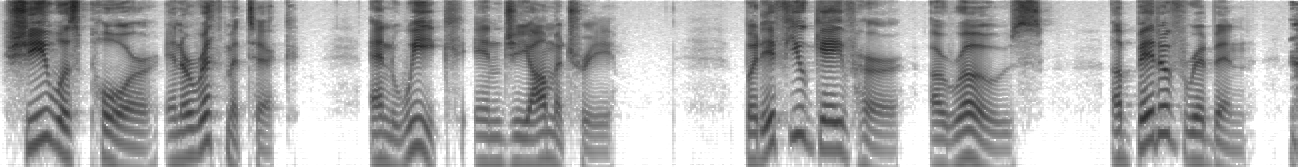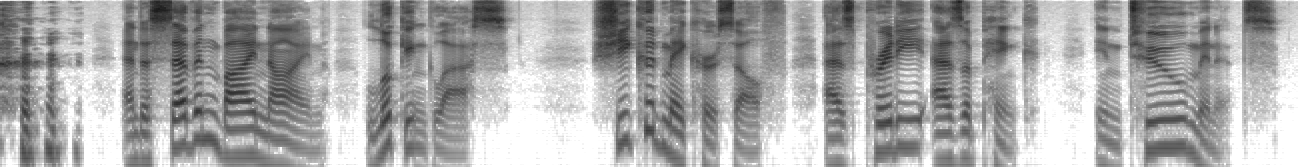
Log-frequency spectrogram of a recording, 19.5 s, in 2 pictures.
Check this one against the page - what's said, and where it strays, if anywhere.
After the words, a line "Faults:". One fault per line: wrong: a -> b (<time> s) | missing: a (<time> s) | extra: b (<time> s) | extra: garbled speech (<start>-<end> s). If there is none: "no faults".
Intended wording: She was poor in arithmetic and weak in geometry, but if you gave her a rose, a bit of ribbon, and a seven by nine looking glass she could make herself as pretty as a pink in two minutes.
She was poor in arithmetic and weak in geometry, but if you gave her a rose, a bit of ribbon, and a seven by nine looking glass she could make herself as pretty as a pink in two minutes.
Faults:
no faults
